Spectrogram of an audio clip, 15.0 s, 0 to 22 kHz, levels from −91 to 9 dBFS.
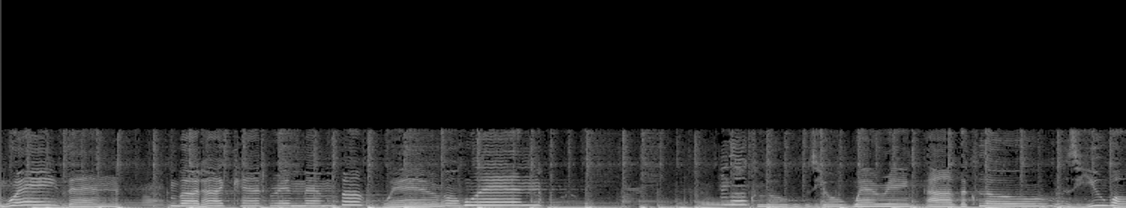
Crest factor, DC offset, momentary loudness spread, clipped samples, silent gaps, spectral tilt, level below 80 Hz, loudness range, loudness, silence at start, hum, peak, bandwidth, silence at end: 18 dB; under 0.1%; 8 LU; under 0.1%; none; -7 dB/octave; -24 dBFS; 4 LU; -21 LUFS; 0 s; none; -2 dBFS; 8.6 kHz; 0 s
